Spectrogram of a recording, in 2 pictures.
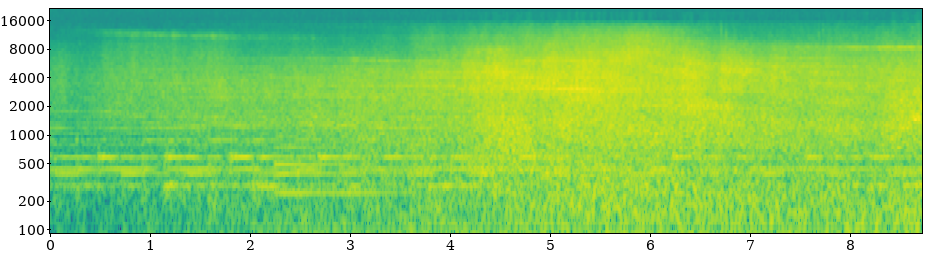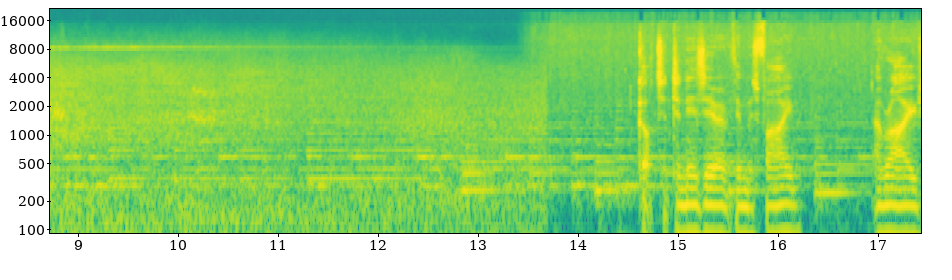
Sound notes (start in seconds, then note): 3.1 plane engines roaring; 10.3 tires screeching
